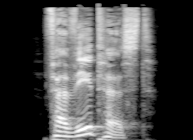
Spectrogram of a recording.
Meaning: inflection of verwehen: 1. second-person singular preterite 2. second-person singular subjunctive II
- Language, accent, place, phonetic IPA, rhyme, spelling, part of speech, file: German, Germany, Berlin, [fɛɐ̯ˈveːtəst], -eːtəst, verwehtest, verb, De-verwehtest.ogg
